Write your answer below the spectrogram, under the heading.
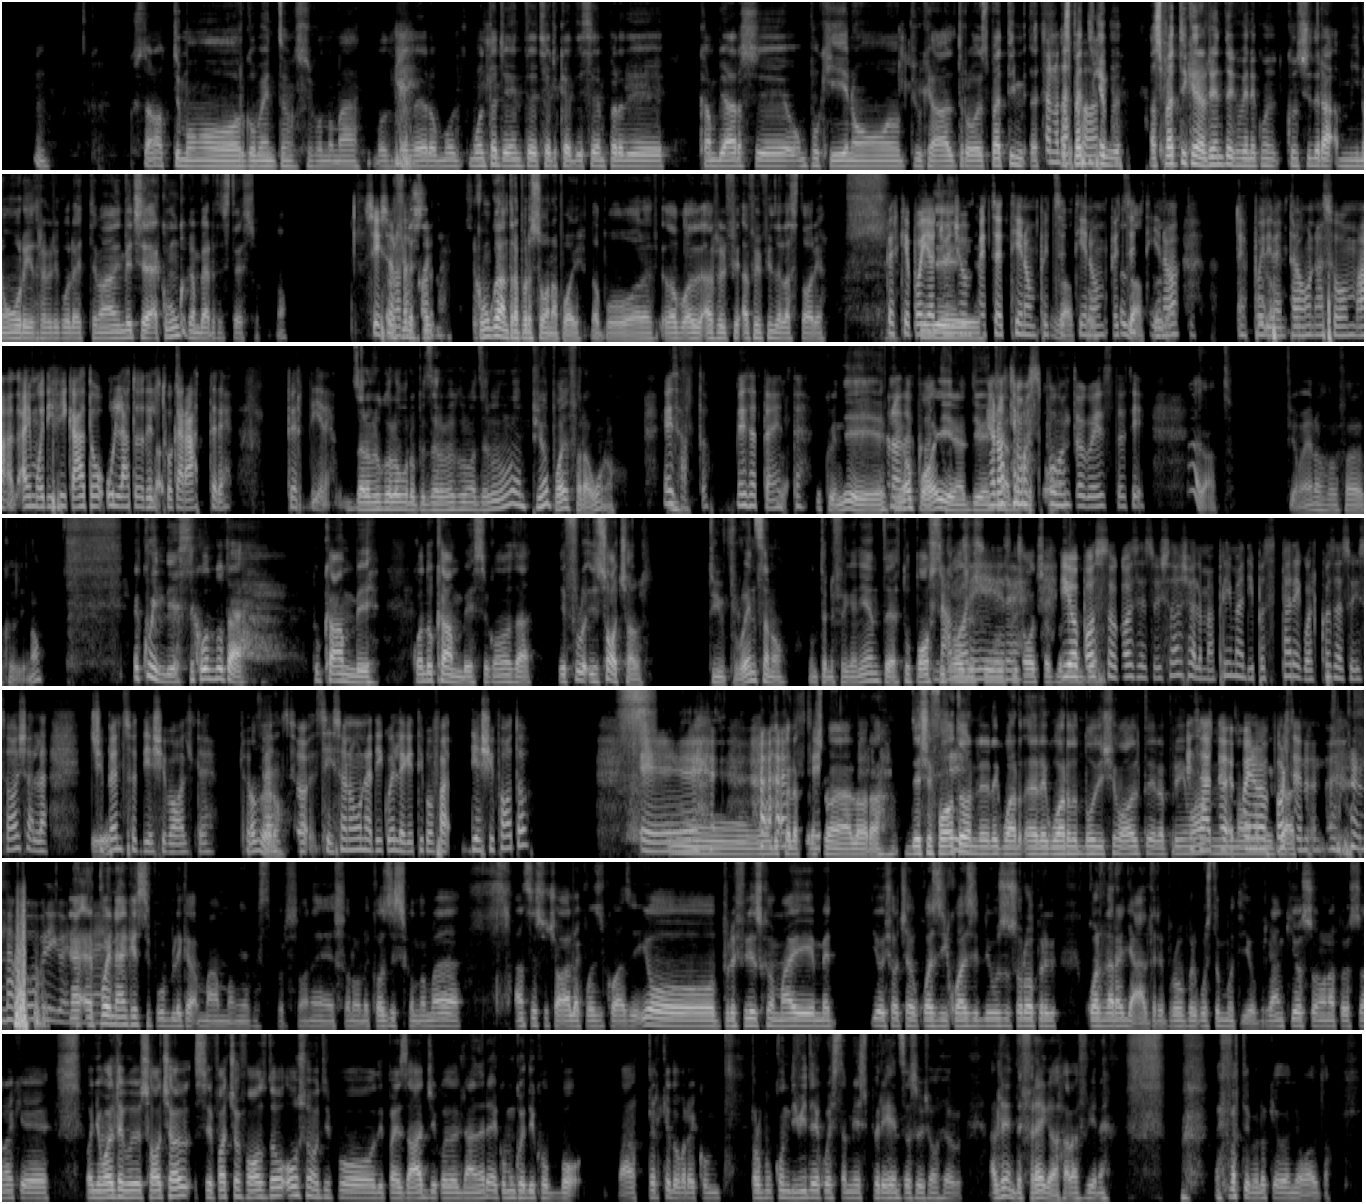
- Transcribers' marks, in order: other background noise; chuckle; "comunque" said as "comque"; tapping; "un" said as "u"; "Esatto" said as "ematto"; chuckle; laughing while speaking: "ottimo"; "Cioè" said as "cho"; teeth sucking; chuckle; chuckle; drawn out: "Io"; "ormai" said as "ommai"; "social" said as "ciocial"; "proprio" said as "propio"; "social" said as "sohial"; chuckle; laughing while speaking: "Infatti"
- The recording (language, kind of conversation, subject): Italian, unstructured, Quanto è difficile essere te stesso in una società che giudica?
